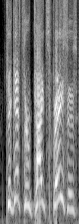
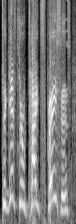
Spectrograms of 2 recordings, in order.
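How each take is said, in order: Both takes have the same delivery.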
